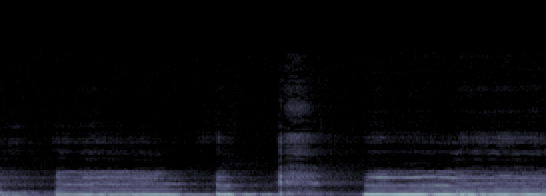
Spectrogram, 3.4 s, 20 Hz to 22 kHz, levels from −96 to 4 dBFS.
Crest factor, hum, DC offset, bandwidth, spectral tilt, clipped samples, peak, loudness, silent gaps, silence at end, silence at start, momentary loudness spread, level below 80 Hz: 12 dB; none; under 0.1%; 7.2 kHz; -6 dB/octave; under 0.1%; -24 dBFS; -37 LUFS; none; 0 s; 0 s; 17 LU; -74 dBFS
